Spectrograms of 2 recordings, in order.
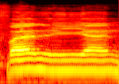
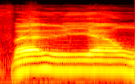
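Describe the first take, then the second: First: The n is pronounced clearly and fully. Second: The n is hidden in a nasal ya-like sound. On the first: The speaker calls it wrong. "dia tak boleh bunyi falyan" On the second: The speaker calls it right. "disamarkan menjadi ya"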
